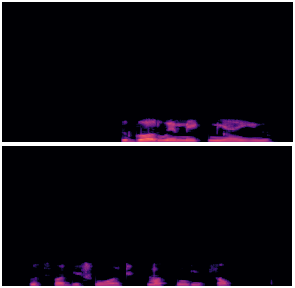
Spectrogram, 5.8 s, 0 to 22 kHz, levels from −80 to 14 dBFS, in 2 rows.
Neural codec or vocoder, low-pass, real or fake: none; 3.6 kHz; real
